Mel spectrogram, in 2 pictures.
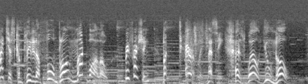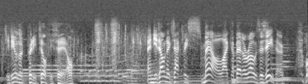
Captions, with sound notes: I JUST COMPLETED A FULL-BLOWN MUD WALLOW. REFRESHING, BUT TERRIBLY MESSY, AS WELL YOU KNOW. YOU DO LOOK PRETTY FILTHY. [SNIFF SNIFF] YOU DON'T SMELL LIKE A BED OF ROSES, EITHER.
